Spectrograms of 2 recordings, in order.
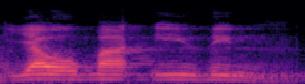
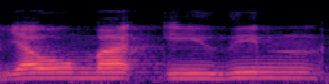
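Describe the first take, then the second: First: The hamzah is clear but light and flowing. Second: The hamzah is pressed hard and sounds heavy. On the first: The speaker calls it right. "Cepat tapi jaga hamzah tu. Tidak ditekankan ... Just dikuatkan, dijelaskan" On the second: The speaker calls it wrong. "jangan sampai berat sangat bunyinya. Jangan ... ah salahlah"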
